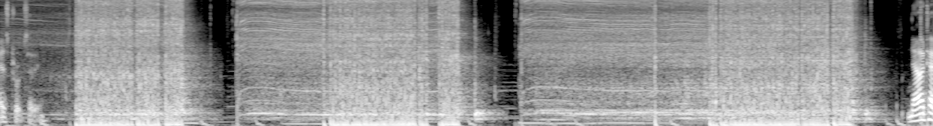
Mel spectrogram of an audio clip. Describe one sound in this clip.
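A power drill whirs in bursts, driving in bolts.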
